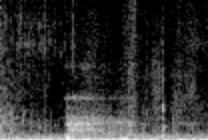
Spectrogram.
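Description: A fishing reel clicks as a line is wound in.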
